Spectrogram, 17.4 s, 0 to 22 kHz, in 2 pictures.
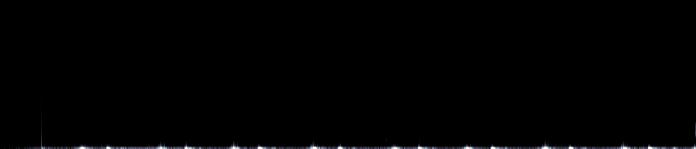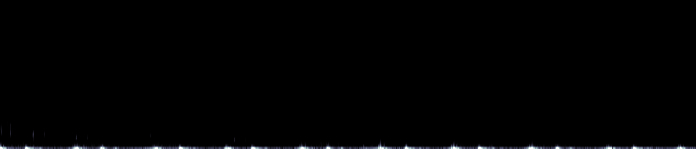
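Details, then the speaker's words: Normal heart sounds, steady paired lub-dub around 64 a minute with no extra sounds: first sound from atrioventricular valve closure, second from closure of valves between ventricles and outgoing arteries. "Clichê ouvir tum tum tum tum tum tum o barulho do fechamento das válvulas o primeiro um fechamento do as válvulas entre os átrios e os ventrículos o segundo um é o fechamento dessas válvulas entre os ventrículos e as artérias que saem do coração"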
